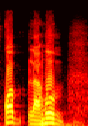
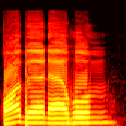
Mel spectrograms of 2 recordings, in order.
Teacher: Jangan pula dibaca dengan tambahan hamzah qablahum. Itu bacaan yang kurang tepat. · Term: qalqalah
